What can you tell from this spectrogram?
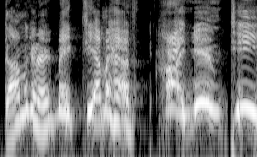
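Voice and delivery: high, excited self-quote; a hammed-up burst of tea excitement; giddy. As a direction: gush like a thrilled shopper. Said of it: "I was in there spending".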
